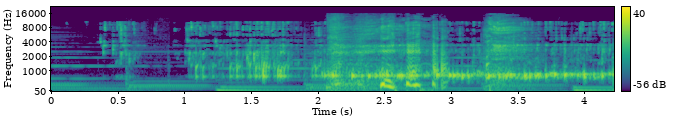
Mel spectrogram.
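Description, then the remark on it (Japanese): A sick father urinates with his child's help, a steady trickle streaming into a container, splashing faintly at first and then running fuller for several seconds, with no voices. “ああおしっこがしてんだな分かったよほら”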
